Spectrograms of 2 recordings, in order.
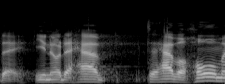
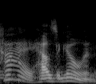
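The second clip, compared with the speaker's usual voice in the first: put-on politeness, suddenly much quieter; 3 semitones higher, 8 dB quieter than usual. Acting out opening a restaurant door in the middle of an argument: mock-polite sudden greeting. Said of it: "you immediately change behavior".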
